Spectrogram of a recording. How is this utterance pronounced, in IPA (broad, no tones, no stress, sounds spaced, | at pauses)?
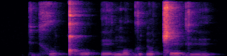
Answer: k ḭ x o ɡ͡ǃ ɔ | ɛ ŋ͡m ɔ ɡ ʊ ɗ ɔ ǁ ɛ ɡ ɪː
